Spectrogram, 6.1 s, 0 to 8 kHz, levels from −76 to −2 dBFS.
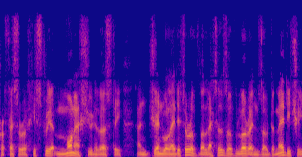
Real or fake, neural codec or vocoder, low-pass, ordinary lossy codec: fake; codec, 44.1 kHz, 7.8 kbps, DAC; 7.2 kHz; AAC, 32 kbps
